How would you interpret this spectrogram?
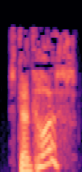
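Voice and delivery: very high appalled exclamation; horrified. Acted. Actor seeing the dead man's photo, horrified. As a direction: recoil with the voice pitched right up.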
